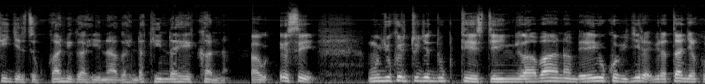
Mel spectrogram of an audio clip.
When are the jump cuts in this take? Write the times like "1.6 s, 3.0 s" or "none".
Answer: 2.5 s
